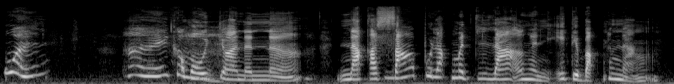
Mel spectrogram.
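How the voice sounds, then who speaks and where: A woman's voice: high-pitched, sing-song, takes it slowly, bright, forceful tone, heavily acted. An actress with an Ilocano Filipino accent playing a gushing, boastful young woman in a radio drama. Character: boastful young woman chasing a rich boyfriend.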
